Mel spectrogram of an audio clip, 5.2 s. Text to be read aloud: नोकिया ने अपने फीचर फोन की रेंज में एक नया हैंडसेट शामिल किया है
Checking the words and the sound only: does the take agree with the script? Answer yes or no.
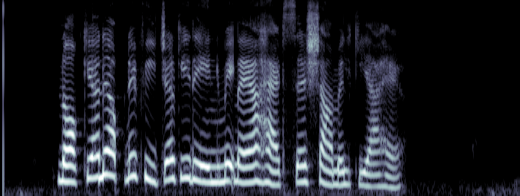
no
